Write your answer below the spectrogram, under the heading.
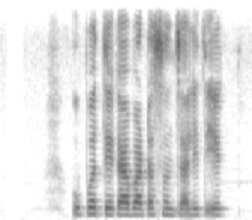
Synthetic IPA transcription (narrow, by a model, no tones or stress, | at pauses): upʌt̪ekabaʈʌsʌnt͡salit̪ek̚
